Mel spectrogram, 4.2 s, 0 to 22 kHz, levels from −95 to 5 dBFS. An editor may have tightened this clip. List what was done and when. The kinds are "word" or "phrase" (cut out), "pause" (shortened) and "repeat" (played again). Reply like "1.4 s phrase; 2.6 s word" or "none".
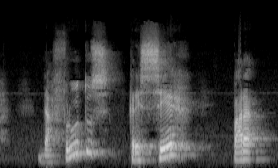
1.9 s pause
